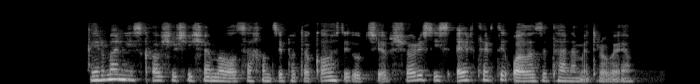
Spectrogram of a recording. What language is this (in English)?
Georgian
